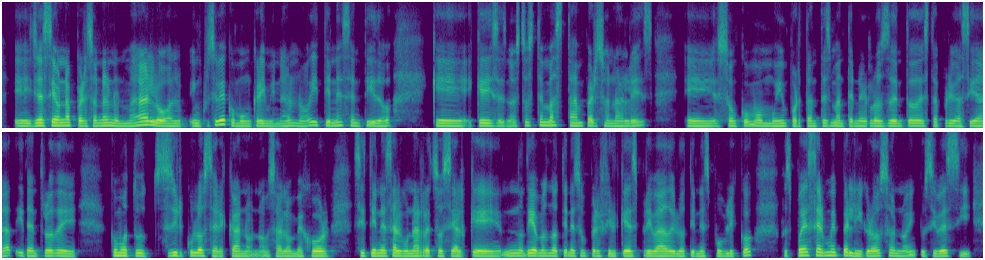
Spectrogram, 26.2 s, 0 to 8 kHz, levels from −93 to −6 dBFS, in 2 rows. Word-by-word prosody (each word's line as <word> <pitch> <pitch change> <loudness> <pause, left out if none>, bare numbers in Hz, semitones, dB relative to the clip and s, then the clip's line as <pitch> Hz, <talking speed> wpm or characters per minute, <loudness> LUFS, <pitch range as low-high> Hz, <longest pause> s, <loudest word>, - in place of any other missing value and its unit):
"Eh, 165 0 0
ya 180 +3 +4
sea 185 +1 +4
una 185 0 +1
persona 165 +3 0
normal 175 +7 +2
o 165 -1 +5
al 155 0 -3
inclusive 195 - +3
como 155 -7 -2
un 155 - -3
criminal", 155 +2 -3
¿no? 160 +2 -4
Y 210 0 0
tiene 200 -1 -1
sentido 175 -3 -2 0.6
que 165 -1 0
que 175 0 +2
dices, 155 - -2
¿no? 80 - -5
Estos 195 - -6
temas 200 0 -1
tan 175 0 -1
personales, 160 - -3 0.4
eh, 155 -1 -1
son 160 0 -2
como 90 - -1
muy 160 0 -1
importantes 165 0 -3
mantenerlos 160 0 -2
dentro 165 0 0
de 165 - +2
esta 160 - -5
privacidad 160 +1 -1
y 180 - -3
dentro 165 +1 +1
de 155 -3 +1 0.4
como 180 -1 +3
tu 165 -2 -1
círculo 180 0 +2
cercano, 150 -2 -1
¿no? 70 - -6
O - - -5
sea, - - -3
a - - -1
lo 75 0 0
mejor 150 - +1 0.3
si 170 -1 -3
tienes 170 -1 +2
alguna 160 0 +3
red 165 - +1
social 115 - 0
que, 150 -1 +2
mm, 165 0 0
digamos, 165 0 +4
no 165 -1 +2
tienes 170 +1 -1
un 160 -2 -5
perfil 160 -1 -2
que 155 - +6
es 155 0 +1
privado 155 0 +2
y - - +4
lo 150 0 0
tienes 150 0 -3
público, 155 +6 -1 0.4
pues, - - -7
puede 195 +2 +4
ser 195 -1 +3
muy 195 0 +2
peligroso, 165 -1 +1
¿no? 155 0 -2
Inclusive 155 - 0
si 160 -2 -4
160 Hz, 170 wpm, -22 LUFS, 155-175 Hz, 0.6 s, que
